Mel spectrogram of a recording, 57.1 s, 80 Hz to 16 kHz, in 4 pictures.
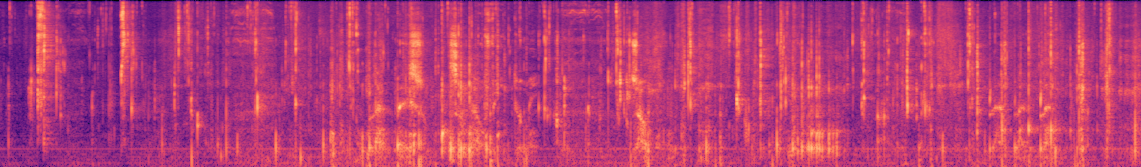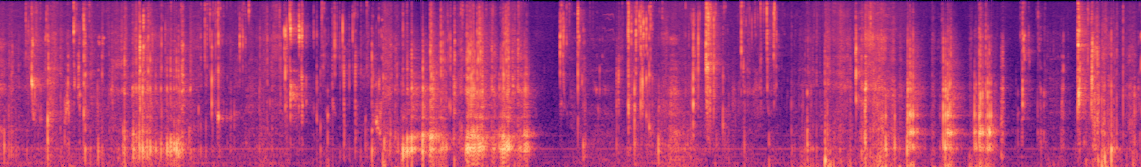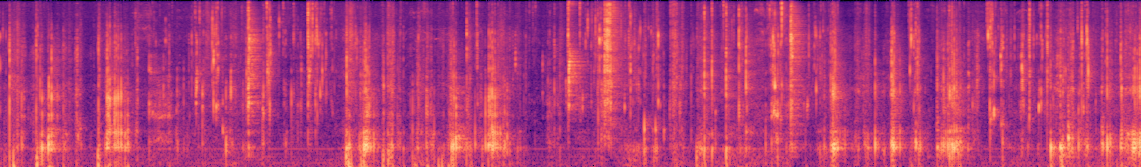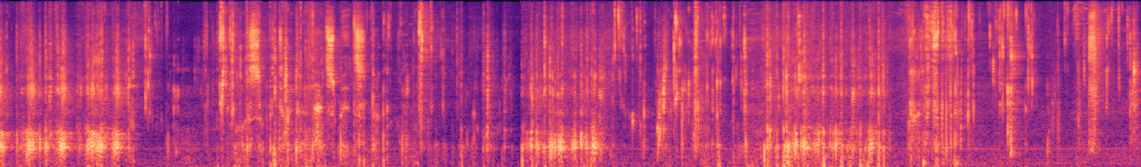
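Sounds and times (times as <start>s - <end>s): lip smacks: 0.1s - 20.3s, 44.3s - 49.5s, 50.4s - 57.0s.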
